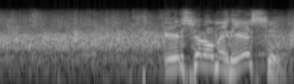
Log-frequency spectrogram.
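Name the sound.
audience applauding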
